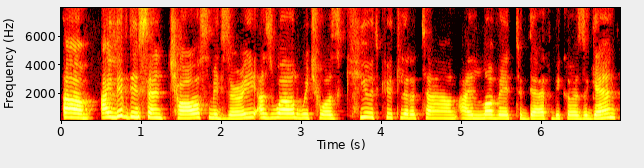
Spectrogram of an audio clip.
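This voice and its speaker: A woman's voice: high-pitched, steady tone, measured pace. Talkative woman from North Africa. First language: Berber. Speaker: guest. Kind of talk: casual interview over a video call.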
